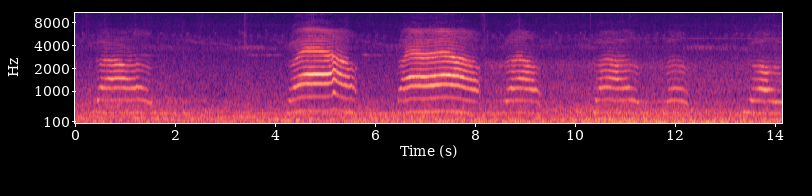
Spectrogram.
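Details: Stray cats in Japan, with a boss cat that has just eaten food and medicine: a series of harmonic meows, some long and arching, others short, arriving every second or two over a steady low hum.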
